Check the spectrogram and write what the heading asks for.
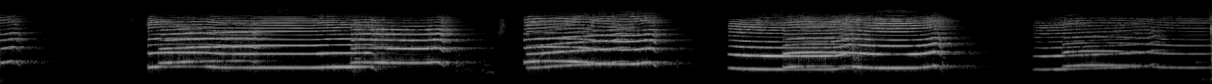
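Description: Indri (Indri indri, locally called Baba Kutu in Madagascar), the largest lemur, singing: loud, eerie wailing howls in four long bursts, each sliding and wavering in pitch like a siren, with short silent gaps between and no talking.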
